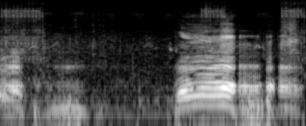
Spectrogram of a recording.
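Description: Animal cries from a male lion's attack on a hippo calf, the calf bellowing in distress as it is bitten. There is a short cry at the start, then one long, loud cry that rises and falls in pitch about two and a half seconds in, and another short cry near the end.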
